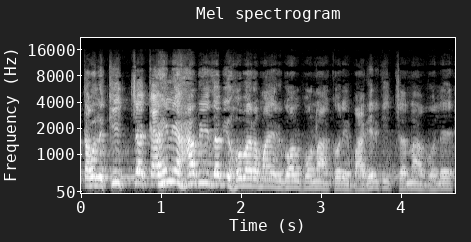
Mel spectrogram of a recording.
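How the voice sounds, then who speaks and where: Animated high-voiced man preaching a sermon. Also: a little fast. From Bangladesh. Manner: animated storytelling, acting out characters with swings of pitch and loudness; joking, draws laughs.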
